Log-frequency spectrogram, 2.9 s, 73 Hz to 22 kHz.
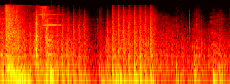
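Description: Rapid bursts of automatic gunfire in Call of Duty: MW3 Warzone, a steady run of close, sharp shots with short gaps that continues for the whole stretch.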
